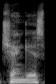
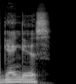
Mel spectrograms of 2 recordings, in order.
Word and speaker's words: Genghis: Yeah, I said Genghis because that's how it's supposed to be pronounced, not Genghis.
